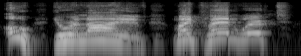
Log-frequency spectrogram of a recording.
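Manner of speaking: high, loud, drawn-out fake delight; bluffing villain. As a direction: gush slowly, as if faking happy surprise. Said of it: "like, a bullshit thing".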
